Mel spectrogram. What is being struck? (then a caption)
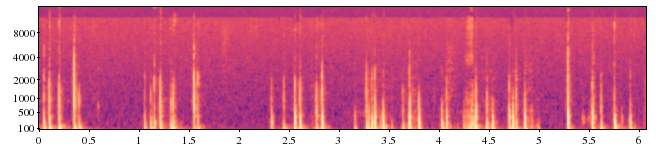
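Cork coaster. A round, flat, solid cork coaster is tapped with long fingernails and fingertips in quick irregular bursts of about 25 soft, dull, low thuds. Each tap dies away almost at once, with brief quiet pauses between the clusters.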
